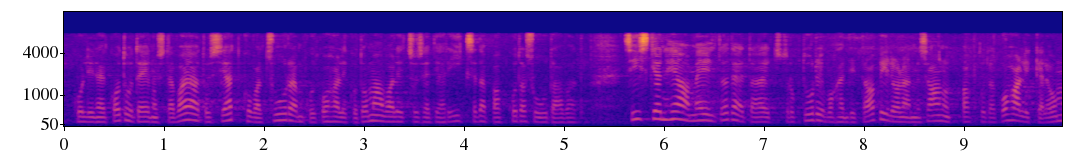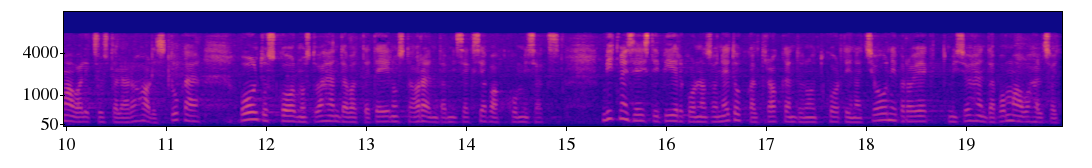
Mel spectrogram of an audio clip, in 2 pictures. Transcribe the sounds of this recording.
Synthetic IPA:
kulːineko̞d̪ut̪e̞ːnust̪e̞vɑjɑd̪̥usjæt̪kuvɑlt̪suːɾe̞mkujko̞ɦɑlikud̪̥o̞mɑvɑlʲit̪suse̞d̪jɑɾiːkːse̞d̪̥ɑpɑkːud̪̥ɑsuːd̪̥ɑvɑd̪̥ | siːskio̞nɦe̞ɑme̞ːlt̪ɤd̪̥e̞d̪̥ɑe̞t̪ːˑst̪rukt̪uːɾivɑɦe̞nd̪̥it̪ːˑe̞ɑb̥ilo̞le̞me̞sɑːnud̪̥̚pɑkːud̪̥ɑko̞ɦɑlikːˑe̞le̞omɑvɑlʲit̪sust̪e̞leɾɑɦɑlist̪ːuɡeho̞ːld̪usko̞ːrmust̪væɦe̞nd̪ɑvɑt̪ːˑe̞t̪e̞ːnust̪e̞ɑɾe̞nd̪ɑmise̞ksjɑpɑkːumise̞ks | mit̪me̞s̬e̞ːst̪ipiːrko̞nːɑso̞ne̞d̪ukːˑɑlt̪ˑrɑkːˑe̞nd̪unud̪̥ko̞ːrd̪̥inɑt̪sio̞ːnʲipro̞je̞kt̪misyɦe̞nd̪̥ɑbo̞mɑvɑɦe̞lso

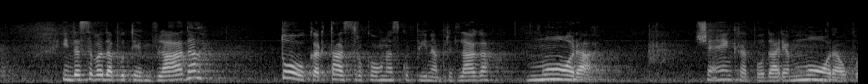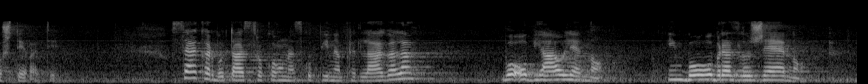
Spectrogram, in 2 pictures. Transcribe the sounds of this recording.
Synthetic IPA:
ind̪asəʋəd̪apɔt̪eːmʋlaːd̪a | t̪okaɾt̪ast̪ɾɔkɔwnaskupiːnapɾɛd̪laːɡa | moːɾa | ʃɛɛŋkɾat̪̚pɔwd̪aːɾjammoːɾaupɔʃt̪eːʋa̰t̪i | wsɛkaɾbot̪aːst̪ɾɔkɔwnaskupiːnapɾɛd̪laːɡala | boʔɔbjaːwlʲjɛnɔ | inboːbɾazlɔʒɛːnɔ

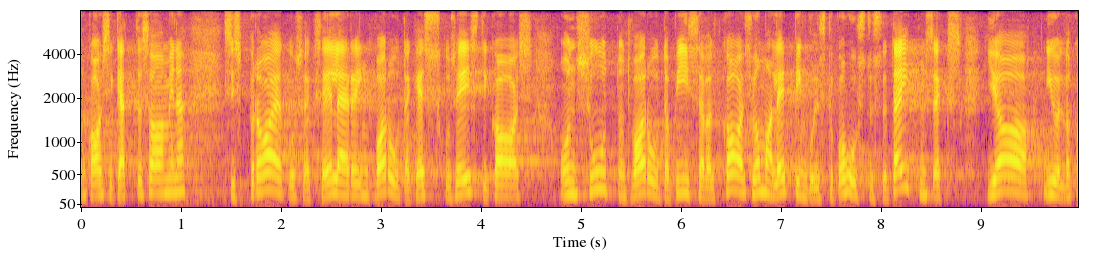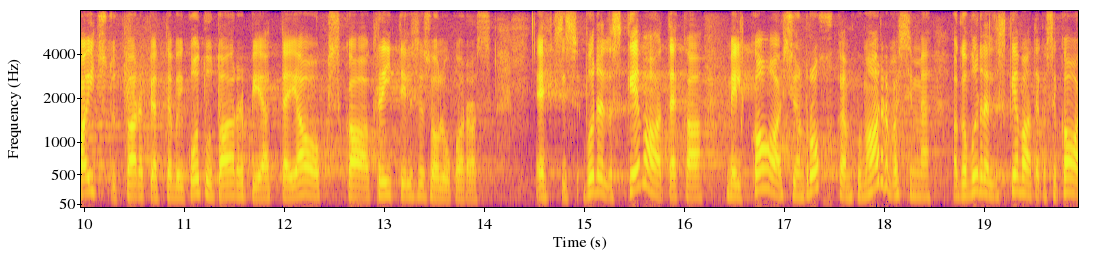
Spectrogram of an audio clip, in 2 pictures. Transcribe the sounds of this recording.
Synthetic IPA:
onkɑːsʲikæt̪ːe̞sɑːmine̞ | sisprɑe̞ɡ̥use̞kse̞le̞ɾiŋɡ̥vɑɾud̪̥e̞ke̞skuse̞ːsʲt̪ikɑːsʲ | o̞nsuːt̪nud̪̥vɑɾud̪̥ɑpiːsɑvɑlt̪̚kɑːsʲio̞mɑle̞pˑːiŋɡ̥ulist̪e̞ko̞ɦust̪ust̪e̞t̪æjt̪ˑmise̞ks | jɑniːøld̪ɑkɑjt̪st̪ut̪ːɑrb̥iɑt̪ːe̞vɤjko̞d̪̥ut̪ɑrb̥ijɑt̪ːˑe̞jɑo̞kskɑkriːt̪ːˑilise̞so̞luko̞rːɑs | e̞hksisvɤreld̪ɑske̞vɑd̪̥e̞ɡɑme̞jlkɑːsʲjo̞nro̞hke̞mkujme̞ɑrvɑsʲime̞ | ɑɡ̥ɑvɤrːe̞ld̪̥ɑske̞vɑd̪e̞ɡ̥ɑse̞kɑː

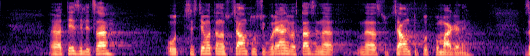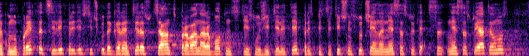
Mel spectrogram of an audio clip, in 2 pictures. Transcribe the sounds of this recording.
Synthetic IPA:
t̪ɛzilit̪sa | ot̪sist̪ɛmət̪ənɐso̥t̪ialˠnot̪oːsiɡʊɾʲavɐnɛvɐft̪azinnəsot̪sialˠnot̪opot̪̚pomaɡɐnɛ | zɐkonopɾoɛk̚t̪ət̪silipɾɛd̪ifsit͡ʃkod̪ɐɡɐɾɐnt̪iɾəso̥t̪sialˠnit̪ɛ̥pɾɐvanɐɾɐbɔt̪nit̪si̥t̪ɛislˠʊʒit̪ɛlit̪ɛpɾispɛt̪sifit͡ʃnislˠut͡ʃəinɐ | nɛsəst̪ojat̪ɛlˠnost̪̚

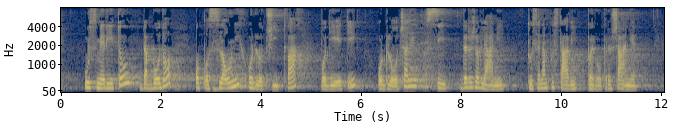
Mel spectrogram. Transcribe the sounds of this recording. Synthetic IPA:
usmɛɾiːt̪ɛwd̪aboːd̪ɔɔpɔslɔwnixɔd̪lɔt͡ʃit̪ʋaxpɔd̪jeːt̪i | ɔd̪loːt͡ʃaliwsid̪əɾʒawljaːnit̪uːsɛnampɔst̪aːʋipəɾʋɔwpɾaʃaːnjɛ

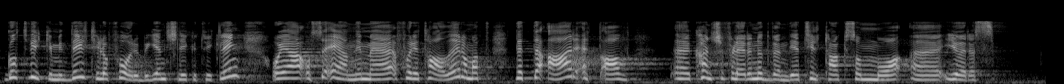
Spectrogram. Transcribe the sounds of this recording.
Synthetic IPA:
ɡɔt̪ːʋɪɾkəmɪd̪əlt̪ʰɪlɔfoːɾəbʏɡːəɛnʂɭiːkʉːt̪ʋɪklɪŋɔjæɪæɾʔɔsːɔeːnɪmɛfɔːɾjət̪ʰɑːləɾɔmɑt̪d̪ɛt̪ːəʔæɾɛt̪ʰːɑʋkʰɑnʂəfleːɾənœd̪ʋɛnd̪ɪət̪ʰɪlt̪ʰɑːksɔmːɔjøːɾəs

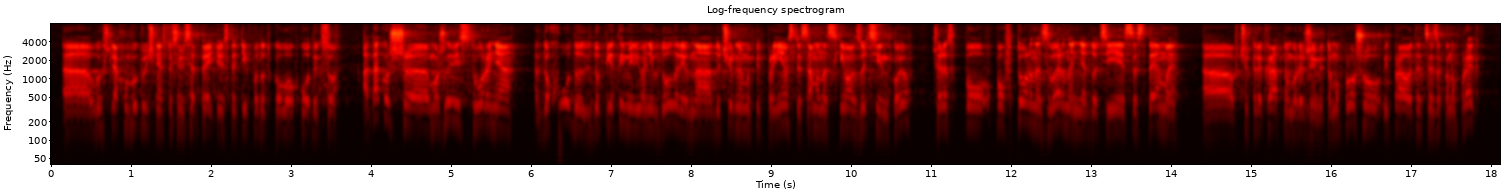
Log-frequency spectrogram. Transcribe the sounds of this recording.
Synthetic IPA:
ʋʃlʲaxɔmʋɪklʲʊt͡ʃenʲːɐsɔsʲimd̪esʲat̪ːɾɛtʲɔjist̪ɐtʲjipɔd̪ɐt̪kɔʋɔɦɔkɔd̪eksʊ | ɐ̰t̪ɑkɔʒ̥mɔʒlˠɪʋʲisʲtʲst̪ʋɔɾenʲːɐ | d̪ɔxɔd̪ʊd̪ɔpʲjɐt̪ɪmʲilʲiɔnʲiwd̪ɔlˠːɐɾʲiwnɐd̪ɔt͡ʃɪrnɔmʊpʲid̪̚pɾɪjɛmst̪ʋʲisɑmɛnɐsxʲimɐɣzɔt͡sʲinkɔjʊ | t͡ʃɛɾɛzpɔpɔwt̪ɔrnɛzʋɛrnenʲːɐd̪ɔt͡sʲijejisɪst̪ɛmɪ | wt͡ʃɔt̪ɪɾɪkɾɑt̪nɔmʊɾeʒɪmʲit̪ɔmupɾɔʃʊʋʲid̪̚pɾɑʋɪt̪ɪt̪sɛjzɐkɔnɔpɾɔɛkt̪

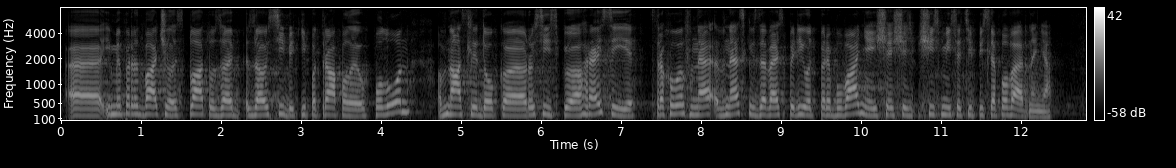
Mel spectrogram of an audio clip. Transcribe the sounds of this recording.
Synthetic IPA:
ḭmɪpeɾe̞d̪̚bɑt͡ʃɪlˠɪsʲplˠɑt̪ʊzɐzɐɔsʲibjɐkʲipɔt̪ɾɑpɪlˠɪwpɔlˠɔn | wnɑsʲlʲid̪ɔkrɔsʲijsʲkɔjiɐɦɾɛsʲijist̪ɾɐxɔʋɪxɛwnɛskʲiwʲzɐʋɛsʲpeɾʲiɔd̪̚peɾebʊʋɑnʲːɐiʃɛʃt͡ʃɛʃisʲtʲmʲisʲɐt͡sʲiwpʲisʲlʲɐpɔʋɛrnenʲːɐ

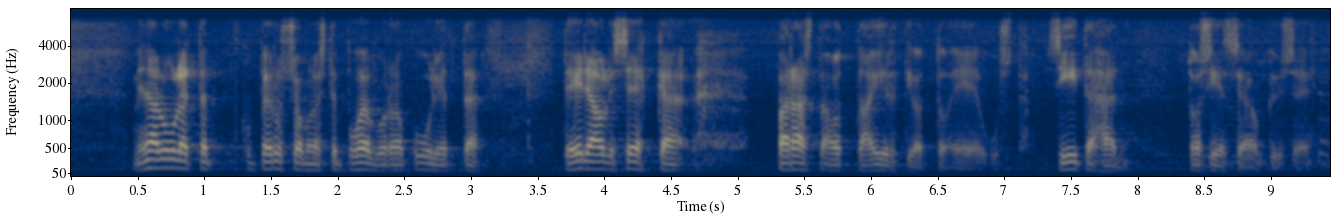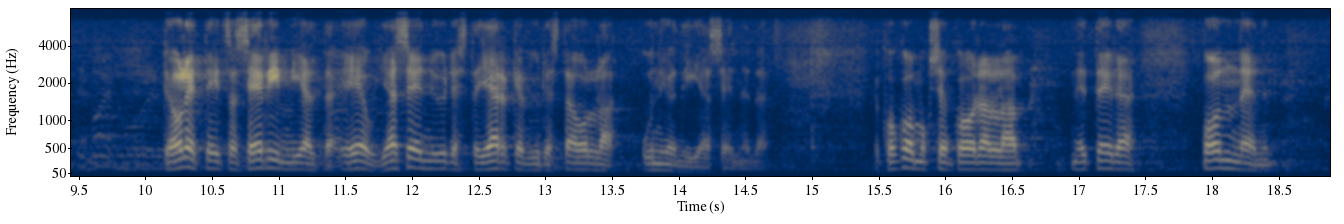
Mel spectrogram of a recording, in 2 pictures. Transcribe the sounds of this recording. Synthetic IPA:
minæluːleet̪ːækumperusːuoɑmɑlɑist̪empuheʋʋuorokuːliet̪ːæ | t̪eidæolisehkæ | pɑrɑst̪ɑot̪ːɑːirt̪io̰t̪ːo̰ḛːṵːst̪ɑ̥siːt̪æhæn | t̪osiɑseoŋkysḛ | t̪eolet̪ːeit̪sɑserimielt̪æeːuːjjæsenyːɾest̪æjærkeʋyːɾest̪æolːɑ | unionijæsḛnḛnæ̰ | jɑkokomukseŋkohdɑlːɑnet̪eidæ | ponːen

